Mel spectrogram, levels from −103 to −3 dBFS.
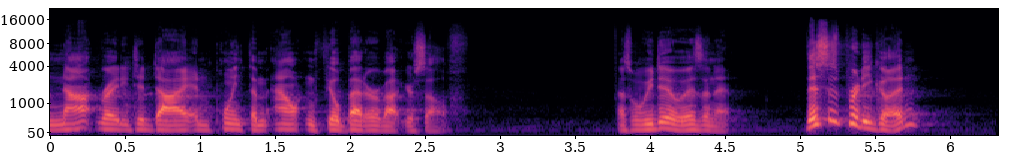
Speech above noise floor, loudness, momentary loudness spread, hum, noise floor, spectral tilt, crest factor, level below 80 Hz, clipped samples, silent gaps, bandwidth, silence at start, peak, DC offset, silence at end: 48 dB; -37 LUFS; 14 LU; none; -84 dBFS; -5 dB/octave; 20 dB; -86 dBFS; under 0.1%; none; 15.5 kHz; 0 s; -18 dBFS; under 0.1%; 0.55 s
